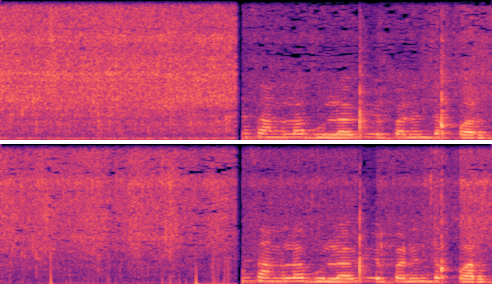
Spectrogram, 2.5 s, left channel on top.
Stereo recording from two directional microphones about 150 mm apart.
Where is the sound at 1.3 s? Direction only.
40° right (ahead or behind).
